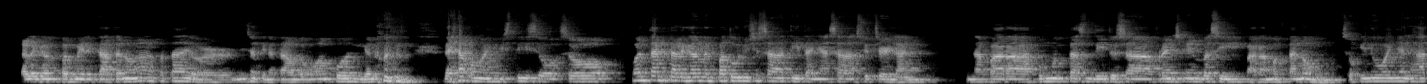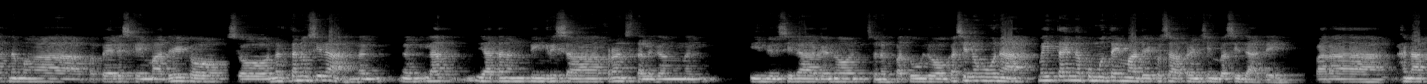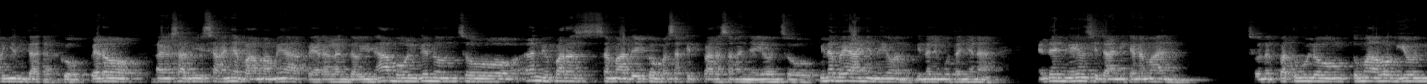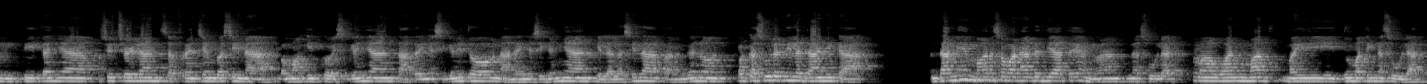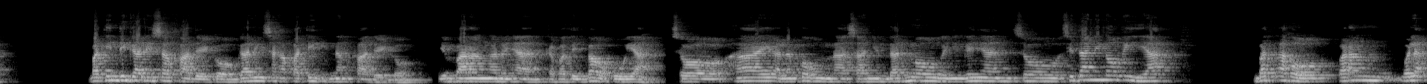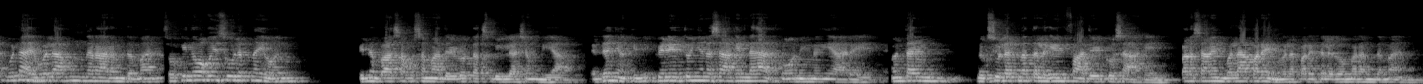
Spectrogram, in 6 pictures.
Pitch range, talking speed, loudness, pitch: 125-155 Hz, 185 wpm, -21 LUFS, 140 Hz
